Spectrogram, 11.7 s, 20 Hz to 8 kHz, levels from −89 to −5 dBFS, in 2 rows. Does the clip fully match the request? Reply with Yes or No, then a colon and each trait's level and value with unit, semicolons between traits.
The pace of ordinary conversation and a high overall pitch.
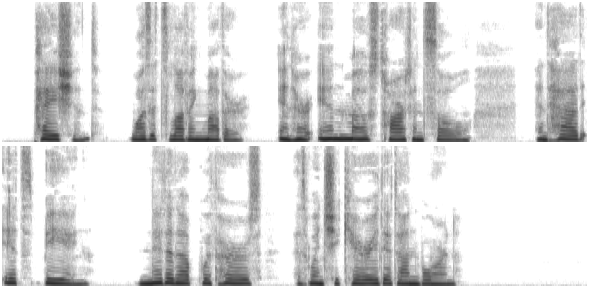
No: slow, 130 wpm; high, 210 Hz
